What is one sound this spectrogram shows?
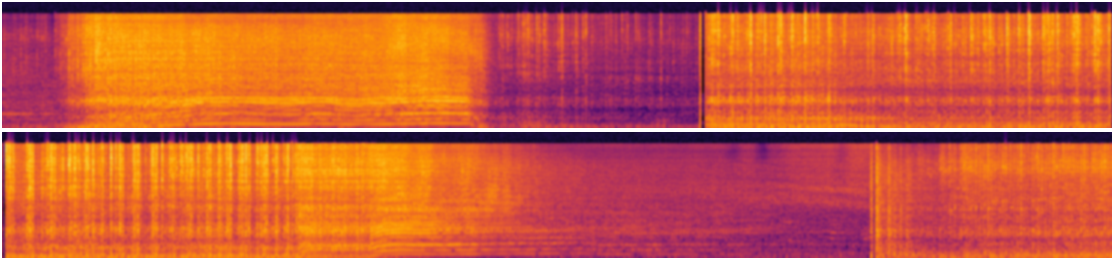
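A drag racing engine roars loudly and revs up and down.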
